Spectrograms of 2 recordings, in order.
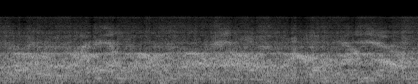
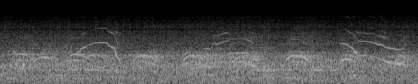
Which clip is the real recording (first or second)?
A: second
